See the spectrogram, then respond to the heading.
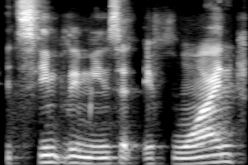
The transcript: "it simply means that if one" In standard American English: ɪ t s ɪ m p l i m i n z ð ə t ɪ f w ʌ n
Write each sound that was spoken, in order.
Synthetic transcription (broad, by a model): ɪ t s ɪ m p l i m i n z ð ə t ɪ f w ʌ n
